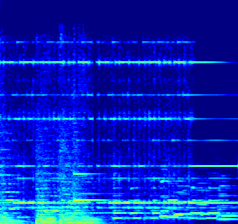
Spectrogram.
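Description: Title jingle music with a ringing telephone bell mixed in: a run of pitched notes over a steady high ringing.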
